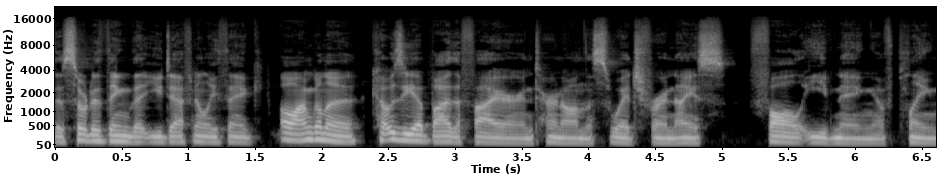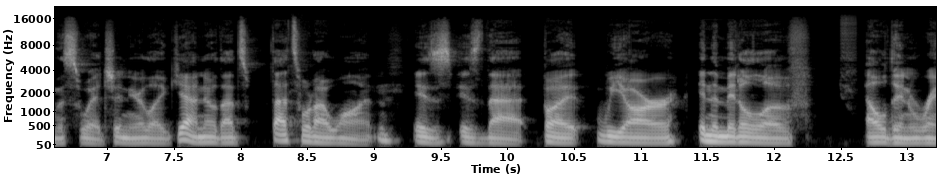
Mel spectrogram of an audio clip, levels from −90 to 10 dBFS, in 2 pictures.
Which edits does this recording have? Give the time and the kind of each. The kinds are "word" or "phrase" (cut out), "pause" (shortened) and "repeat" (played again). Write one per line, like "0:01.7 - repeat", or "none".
0:01.6 - pause
0:02.3 - pause
0:05.1 - pause
0:10.2 - pause
0:11.3 - pause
